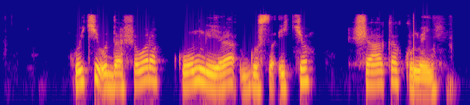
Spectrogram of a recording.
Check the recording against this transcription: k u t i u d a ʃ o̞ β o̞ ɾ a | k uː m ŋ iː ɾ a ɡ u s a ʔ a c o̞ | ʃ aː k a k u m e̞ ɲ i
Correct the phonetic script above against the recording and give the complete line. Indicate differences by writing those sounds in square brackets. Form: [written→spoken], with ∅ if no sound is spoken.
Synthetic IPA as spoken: k u [t→c] i u d a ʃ o̞ β o̞ ɾ a | k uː m [ŋ→ɡ] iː ɾ a ɡ u s a ʔ [a→i] c o̞ | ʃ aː k a k u m e̞ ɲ [i→a]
